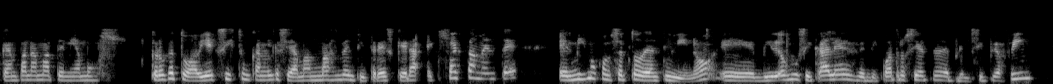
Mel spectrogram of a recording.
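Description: Aliasing runs through the whole recording. The speech appears to have been resampled down, most likely from 44.1 kHz to about 11 kHz, with no low-pass filter ahead of the conversion, so content above the new 5.5 kHz limit folds back down into the audible band at unrelated frequencies. Sibilants sound gritty and metallic, and the spectrum stays full right up to the 5.5 kHz edge, with the folded components sitting roughly 30 dB below the speech.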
